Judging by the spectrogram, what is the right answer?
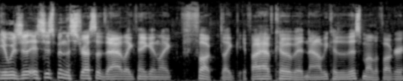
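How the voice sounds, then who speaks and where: A loud man's voice with a bright, sharp tone, ordinary pitch variation, a fairly quick pace and hardly any pauses. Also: medium pitch for a man. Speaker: podcast co-host. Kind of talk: casual chat. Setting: studio.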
